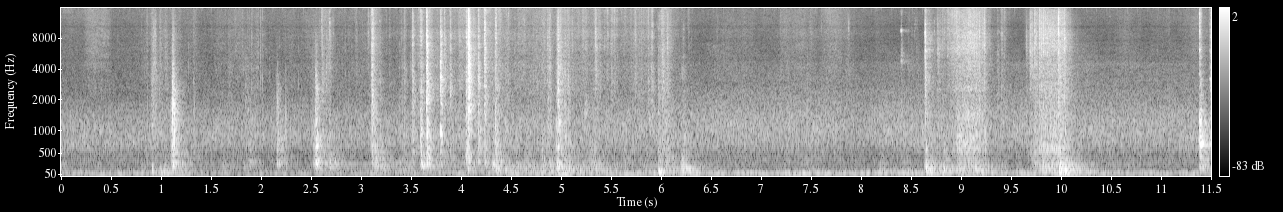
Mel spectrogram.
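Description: Homemade wooden sled deck, loaded with a snowmobile, being pushed and slid into a pickup truck bed: scattered knocks and creaks of the treated lumber, with two longer scraping slides near the end.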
